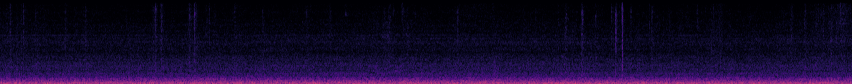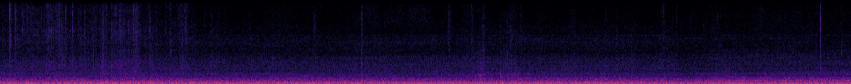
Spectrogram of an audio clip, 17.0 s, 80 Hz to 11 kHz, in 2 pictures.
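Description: Cabin noise of a Boeing 737-800 taxiing, heard beside its left-hand CFM56-7B engine: a steady low rumble with a faint steady whine from the engine at taxi power.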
